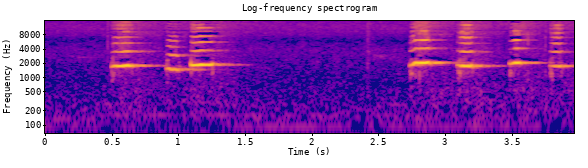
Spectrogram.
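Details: A pet cockatiel gives clear, pure whistled notes in short phrases, two then four, slightly rising and falling.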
